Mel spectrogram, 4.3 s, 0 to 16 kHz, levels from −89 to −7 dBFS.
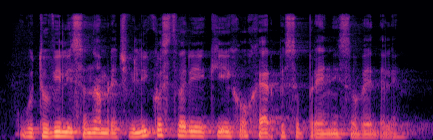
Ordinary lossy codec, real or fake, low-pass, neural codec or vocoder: none; real; 10.8 kHz; none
